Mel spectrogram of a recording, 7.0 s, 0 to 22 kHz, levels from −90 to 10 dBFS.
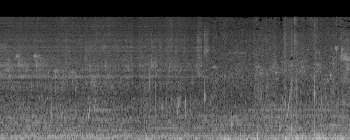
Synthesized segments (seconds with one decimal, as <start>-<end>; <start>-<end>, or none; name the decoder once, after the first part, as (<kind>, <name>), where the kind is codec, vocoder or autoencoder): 0.0-4.2 (autoencoder, DAC-VAE)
